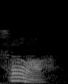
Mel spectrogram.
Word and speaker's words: Sau: As you breathe out, you repeat the word Saw, as in hammer and saw, only it's spelled S-A-U.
